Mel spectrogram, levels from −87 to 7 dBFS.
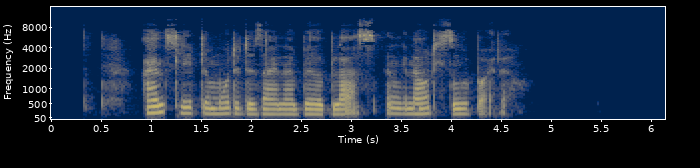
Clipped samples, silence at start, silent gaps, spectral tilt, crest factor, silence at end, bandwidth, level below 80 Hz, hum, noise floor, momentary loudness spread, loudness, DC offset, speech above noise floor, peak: under 0.1%; 0.9 s; none; -4 dB/octave; 20 dB; 1.6 s; 10.5 kHz; -68 dBFS; none; under -90 dBFS; 7 LU; -20 LUFS; under 0.1%; over 70 dB; -2 dBFS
